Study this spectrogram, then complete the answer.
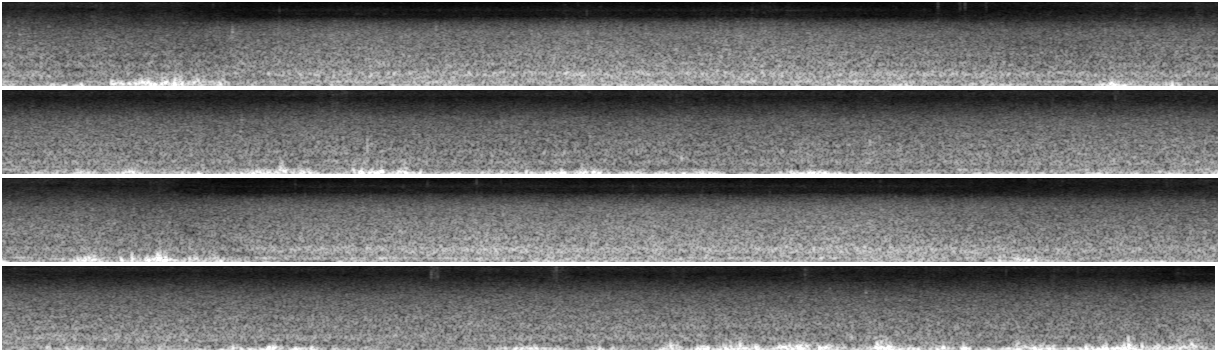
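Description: Euharlee Creek runs toward the Etowah River near a covered bridge and an old grits mill in Georgia, giving a continuous broad rush of flowing water, steady and close, mixed with gusting wind on the microphone.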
